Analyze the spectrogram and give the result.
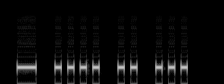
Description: Morse code, heard as a keyed tone, about 19 wpm, 800 Hz. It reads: THIS
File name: Technical Subjects / Technical Subjects-mp3s / XC @18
